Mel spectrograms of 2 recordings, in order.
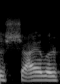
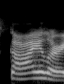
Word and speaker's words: Schuyler: a member of the scheiler family involved in this book yes actually it's skyler it's the dutch pronunciation exactly but no um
